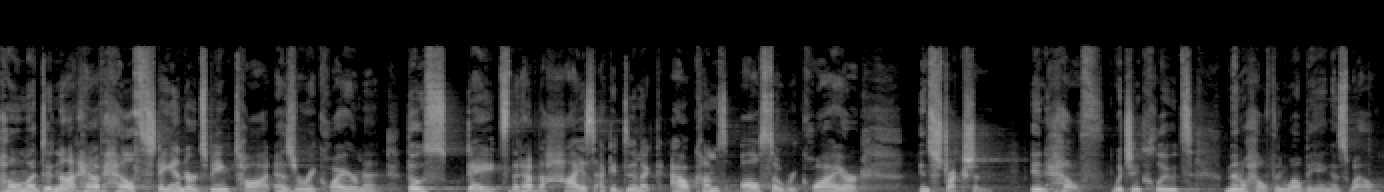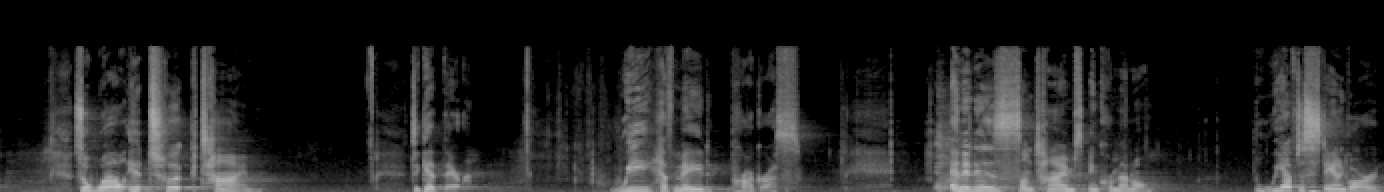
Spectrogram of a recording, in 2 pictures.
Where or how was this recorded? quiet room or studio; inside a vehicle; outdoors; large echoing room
large echoing room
